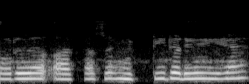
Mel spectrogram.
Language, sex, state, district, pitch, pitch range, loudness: Hindi, female, Punjab, Pathankot, 260 Hz, 255-270 Hz, -14 LUFS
